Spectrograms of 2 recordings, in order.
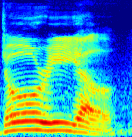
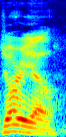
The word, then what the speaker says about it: Joriel: my first name is Joriel. So, it's Joe and then Re and Danielle. Combine all together, you get Joriel. Joriel.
